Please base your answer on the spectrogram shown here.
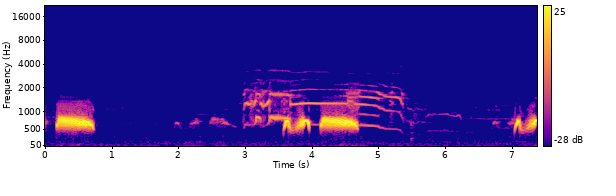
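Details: A spotted dove gives bai ban morning cooing, meant to stimulate caged doves. It makes long buzzy coos, one preceded by a short wavering note. A rooster crows loudly in the background partway through.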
